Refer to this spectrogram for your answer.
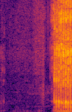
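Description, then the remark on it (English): After a near-silent pause, a voice lets out one loud, rough, snorting snore imitation, harsh and nasal like a pig's grunt, lasting only a moment. “Now, I don't know if Jesus snored.”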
